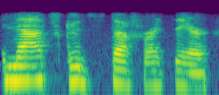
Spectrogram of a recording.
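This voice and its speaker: A woman hosting a flirty, casual online radio talk show, sultry and playful with drawn-out endearments. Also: sits low. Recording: muffled narrow-band internet radio phone line.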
